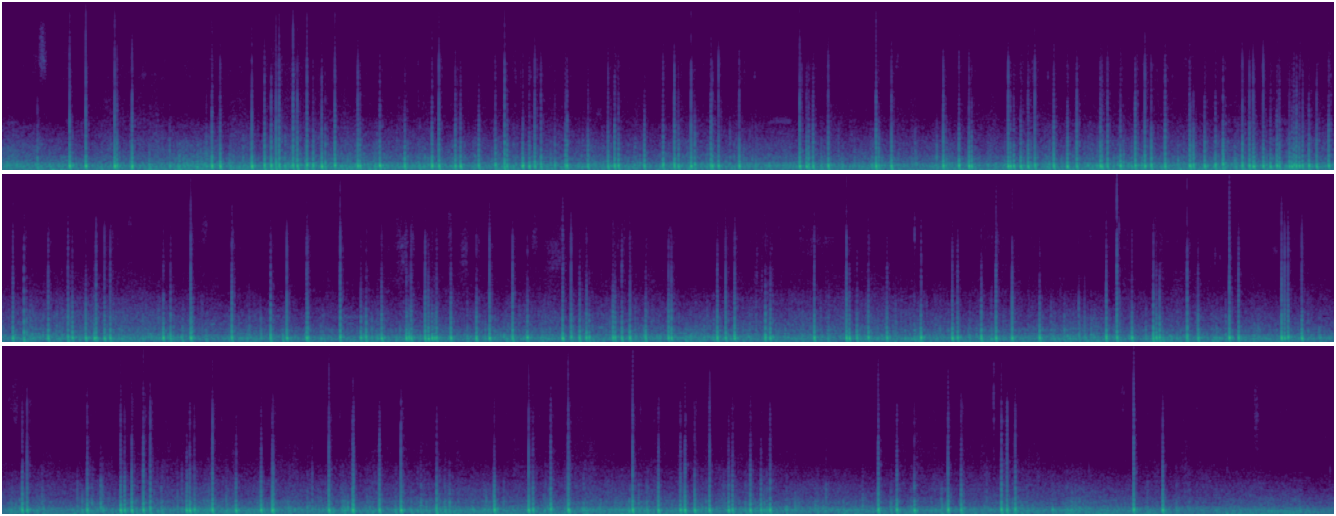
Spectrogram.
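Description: Fireworks display: a dense, unbroken run of bangs and crackles over a steady rumble, thinning slightly near the end.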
